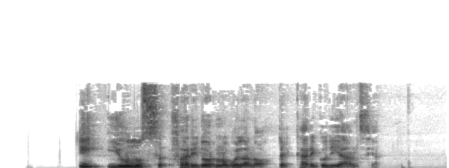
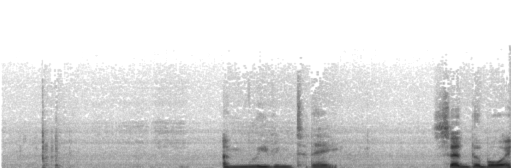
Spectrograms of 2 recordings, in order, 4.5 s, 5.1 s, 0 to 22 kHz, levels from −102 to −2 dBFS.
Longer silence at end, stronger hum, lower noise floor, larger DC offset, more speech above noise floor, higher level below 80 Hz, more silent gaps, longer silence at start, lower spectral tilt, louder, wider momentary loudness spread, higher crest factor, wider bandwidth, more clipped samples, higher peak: first, 0.7 s vs 0 s; neither; first, -78 dBFS vs -59 dBFS; neither; first, 56 dB vs 36 dB; about the same, -66 dBFS vs -64 dBFS; neither; first, 0.8 s vs 0.45 s; second, -4.5 dB/octave vs -6 dB/octave; first, -22 LUFS vs -25 LUFS; second, 11 LU vs 21 LU; second, 16 dB vs 22 dB; about the same, 11.5 kHz vs 11 kHz; neither; about the same, -8 dBFS vs -6 dBFS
